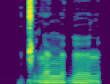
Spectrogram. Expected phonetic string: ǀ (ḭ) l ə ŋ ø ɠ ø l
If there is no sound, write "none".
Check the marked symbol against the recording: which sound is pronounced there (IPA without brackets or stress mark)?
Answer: ḭ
